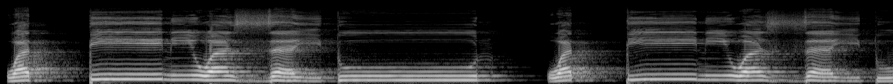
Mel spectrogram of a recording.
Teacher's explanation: huruf lam yang alif lam ini dia telah bergabung kepada huruf ta yang tasydid ini. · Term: idgham syamsiyah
